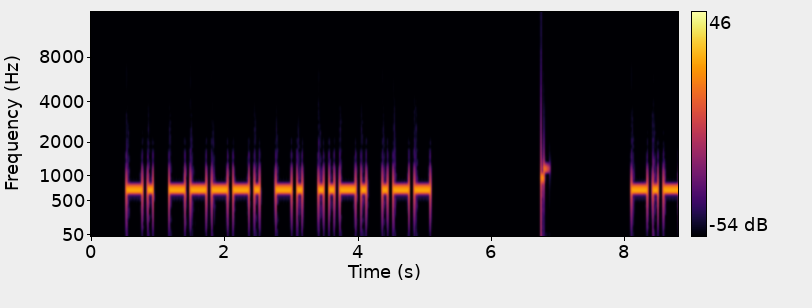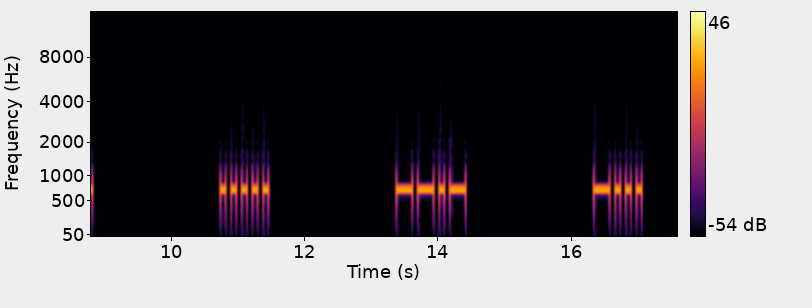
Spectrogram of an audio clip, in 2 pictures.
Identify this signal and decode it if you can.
Morse code, heard as a keyed tone, about 15 wpm, spaced as for 7 wpm, 700 Hz. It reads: N9NFW K5QB
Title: USA Call Signs - 5 Characters - 8x Character Spacing - 15wpm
